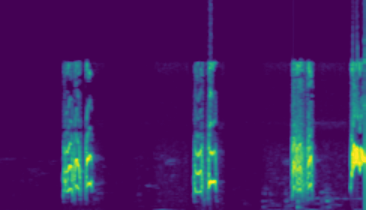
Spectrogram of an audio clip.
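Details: Sogon lure recording meant to trigger singing and excitement in other sogon and attract wild ones: a few short, sharp high bursts spaced about a second apart, separated by silence and faint low rumbling.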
